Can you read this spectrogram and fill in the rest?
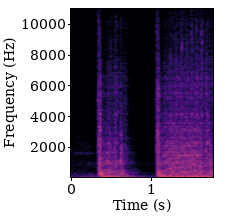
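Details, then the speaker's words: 1970s Wetco Wetbike that sat about 25 years: two short cranking bursts spin quickly and evenly without dragging; normal starter cranking. "listen to that i'm genuinely shocked because on the the the jet stream or the jetstar 1250 that starter wouldn't go"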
